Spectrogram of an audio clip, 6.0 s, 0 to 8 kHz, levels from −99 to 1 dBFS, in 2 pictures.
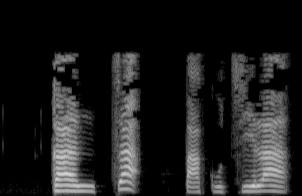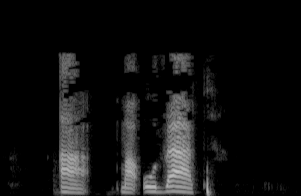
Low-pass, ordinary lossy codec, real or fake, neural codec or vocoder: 7.2 kHz; MP3, 24 kbps; real; none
